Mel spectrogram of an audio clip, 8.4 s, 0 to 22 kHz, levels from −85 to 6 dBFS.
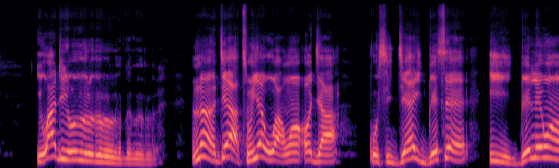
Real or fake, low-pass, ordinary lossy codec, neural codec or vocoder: fake; 19.8 kHz; none; autoencoder, 48 kHz, 128 numbers a frame, DAC-VAE, trained on Japanese speech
